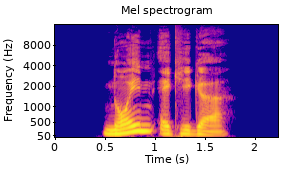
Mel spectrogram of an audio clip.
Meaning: inflection of neuneckig: 1. strong/mixed nominative masculine singular 2. strong genitive/dative feminine singular 3. strong genitive plural
- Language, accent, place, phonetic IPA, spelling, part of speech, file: German, Germany, Berlin, [ˈnɔɪ̯nˌʔɛkɪɡɐ], neuneckiger, adjective, De-neuneckiger.ogg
